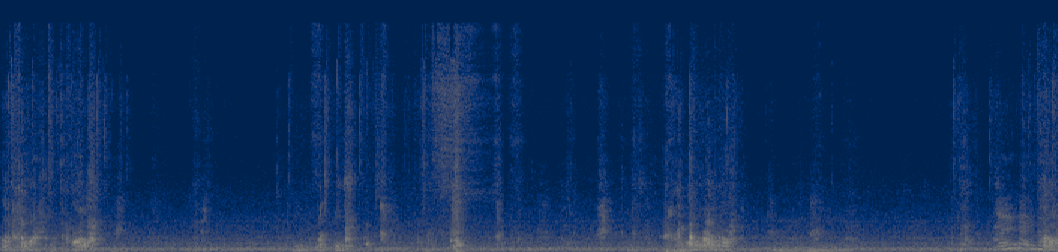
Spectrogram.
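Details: Two pet American Bullies, the female Aami and Mikku, wrestle in play, with Mikku nipping at her. Low rumbling growls and snarls come in bursts near one, six and nine seconds, mixed with scuffling and a person talking softly.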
